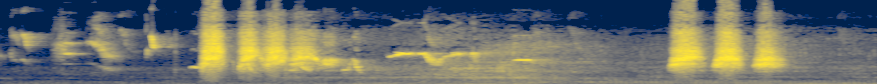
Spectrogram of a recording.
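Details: Caged Oriental magpie-robin set out in the morning sun, sunned to make it sing more. Scattered high twitters, then a burst of harsh rasping notes, a few thin whistled slurs, and three more loud rasps near the end.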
